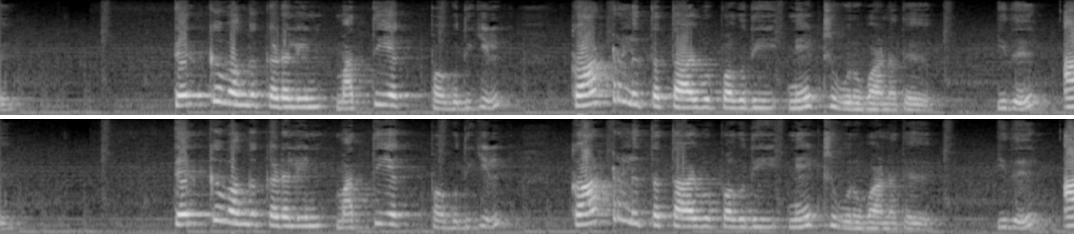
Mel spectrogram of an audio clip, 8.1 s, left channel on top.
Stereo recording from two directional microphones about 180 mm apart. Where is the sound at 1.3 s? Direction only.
10° left (ahead or behind).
